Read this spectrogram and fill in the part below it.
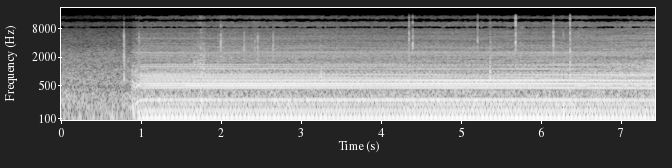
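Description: A vacuum sealer motor hums steadily.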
